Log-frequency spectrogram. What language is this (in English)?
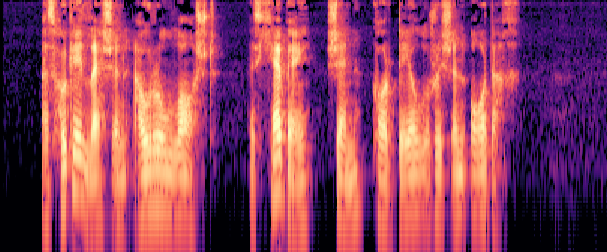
Manx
